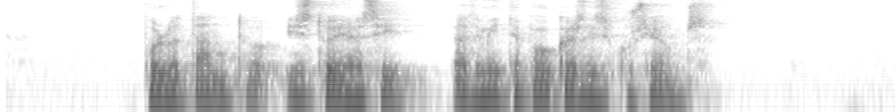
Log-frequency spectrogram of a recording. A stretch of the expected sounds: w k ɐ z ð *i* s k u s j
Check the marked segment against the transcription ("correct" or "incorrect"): correct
